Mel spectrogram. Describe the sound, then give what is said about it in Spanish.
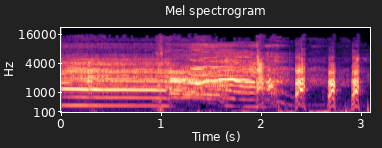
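A loud, exaggerated wail holds for about two seconds, slowly sinking in pitch, then breaks into choppy, sobbing bursts, with no talking. “Deja de estar llorando así porque te pego más tarde y ya no tienes garganta.”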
